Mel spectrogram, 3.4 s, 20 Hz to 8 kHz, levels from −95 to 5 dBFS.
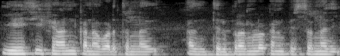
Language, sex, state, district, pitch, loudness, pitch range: Telugu, male, Telangana, Mahabubabad, 145 Hz, -16 LUFS, 140-155 Hz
